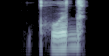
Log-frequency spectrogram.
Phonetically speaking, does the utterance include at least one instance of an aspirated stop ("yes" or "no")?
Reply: yes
